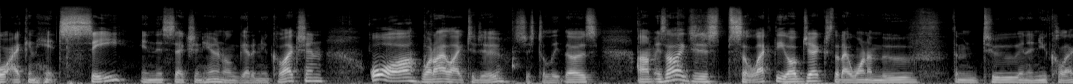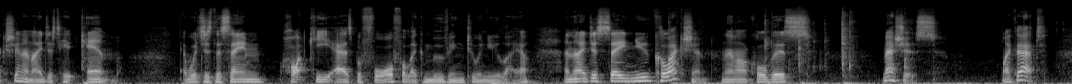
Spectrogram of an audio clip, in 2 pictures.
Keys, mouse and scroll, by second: 0.3 c, 3.1 click, 3.6 shift+click, 3.9 right click, 6.0 click, 6.5 shift+click, 9.6 middle click, 11.2 m, 20.7 click, 21.0 click.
